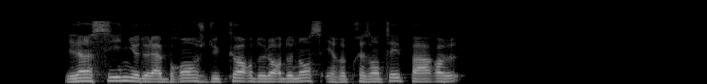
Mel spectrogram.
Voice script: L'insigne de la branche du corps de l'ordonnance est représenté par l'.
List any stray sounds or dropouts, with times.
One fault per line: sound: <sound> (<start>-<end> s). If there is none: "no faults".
no faults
